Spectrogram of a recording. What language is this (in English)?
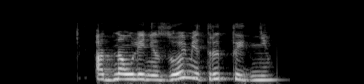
Belarusian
